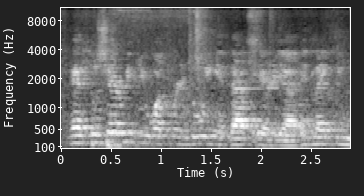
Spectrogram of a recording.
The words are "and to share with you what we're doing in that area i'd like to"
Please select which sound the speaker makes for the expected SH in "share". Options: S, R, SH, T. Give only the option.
S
